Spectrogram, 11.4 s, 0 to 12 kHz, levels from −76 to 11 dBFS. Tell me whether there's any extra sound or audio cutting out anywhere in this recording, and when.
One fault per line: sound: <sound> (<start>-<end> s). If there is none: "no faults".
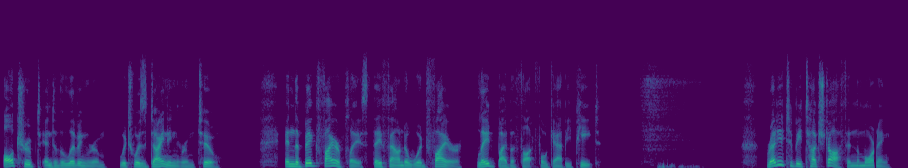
sound: sigh (8.0-9.1 s)
sound: dropout (10.9-11.0 s)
